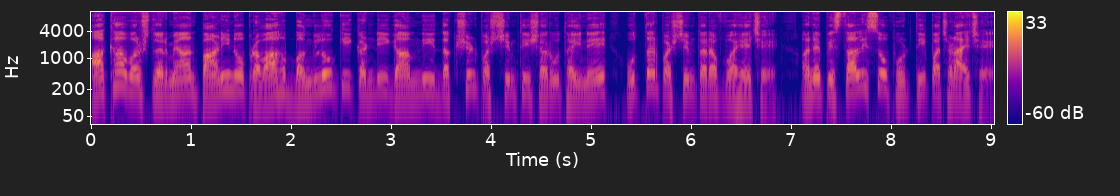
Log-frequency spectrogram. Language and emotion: Gujarati, neutral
